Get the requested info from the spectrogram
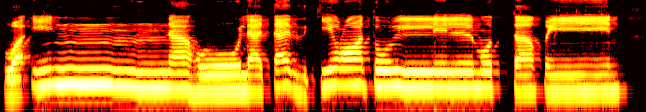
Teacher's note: متقین میں جو قاف ہے اس قاف کو ہم ایک الف کے برابر کھینچ کر پڑھیں گے کیونکہ یہاں پر یا مدہ ہے.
